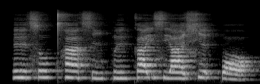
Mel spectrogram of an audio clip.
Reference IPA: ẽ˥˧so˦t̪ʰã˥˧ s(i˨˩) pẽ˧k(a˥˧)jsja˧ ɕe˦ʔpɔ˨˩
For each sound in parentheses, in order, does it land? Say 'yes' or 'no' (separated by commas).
yes, no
